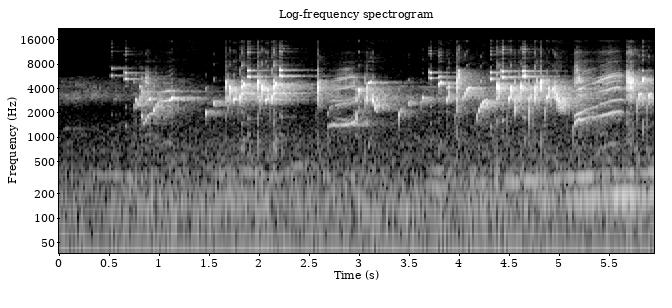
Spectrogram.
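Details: Caged European goldfinch, male or female still debated by breeders, pours out a continuous varied twitter of slurred rising and falling notes, liquid chirps and buzzy trills running for over five seconds.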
